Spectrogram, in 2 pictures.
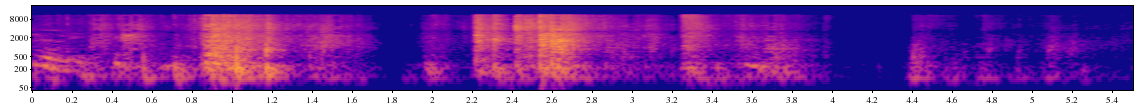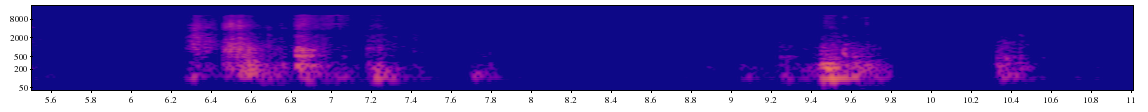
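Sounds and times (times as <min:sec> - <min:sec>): packing tape tearing: 0:00.7 - 0:03.7.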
